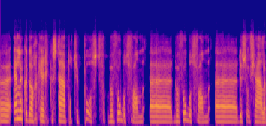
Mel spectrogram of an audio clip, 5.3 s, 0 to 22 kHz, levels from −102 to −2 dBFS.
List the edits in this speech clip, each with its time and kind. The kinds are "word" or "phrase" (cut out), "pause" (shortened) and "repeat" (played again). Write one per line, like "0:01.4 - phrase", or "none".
0:03.4 - repeat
